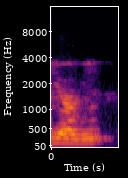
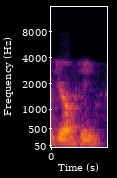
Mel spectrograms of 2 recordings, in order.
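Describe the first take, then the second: First: "yogi" with a hard g, as in "gato". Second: "yogi" read as "yoji", g like a Spanish jota. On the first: Teacher explaining transliteration to Spanish speakers, hard g in yogi. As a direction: say "yogi" with a stopped g sound. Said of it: "no diríamos yogi". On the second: Teacher showing a misreading from spelling, jota sound in yogi. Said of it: "ahí la G suena como G". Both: Shown as a demonstration.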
